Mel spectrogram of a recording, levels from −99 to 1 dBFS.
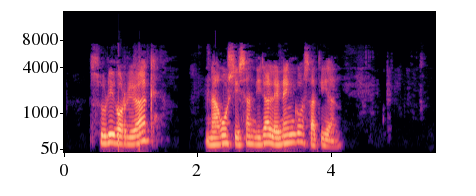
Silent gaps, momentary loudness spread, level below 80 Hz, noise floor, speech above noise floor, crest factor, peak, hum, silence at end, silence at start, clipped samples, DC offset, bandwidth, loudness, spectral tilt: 1.73-1.88 s; 14 LU; -58 dBFS; -62 dBFS; 47 dB; 18 dB; 0 dBFS; none; 1.45 s; 0.4 s; under 0.1%; under 0.1%; 7.4 kHz; -16 LUFS; -6.5 dB/octave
